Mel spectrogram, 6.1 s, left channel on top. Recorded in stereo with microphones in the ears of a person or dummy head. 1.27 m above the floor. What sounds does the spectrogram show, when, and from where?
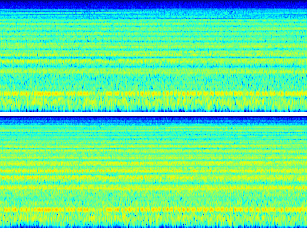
0.0 s a drone: 35° right (ahead or behind)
